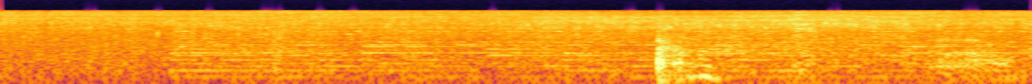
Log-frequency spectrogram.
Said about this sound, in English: this is arborio rice. This is what we use for risotto. Don't use regular rice. This is nice and starchy. And I like to toast it a little first, just with the olive oil by itself.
